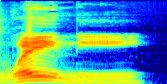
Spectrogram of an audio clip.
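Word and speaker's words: Weynie: became my baby and uh right here is wayney the name is pretty weird but uh her name is spelled w-e-y-n-i-e and my first love named her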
